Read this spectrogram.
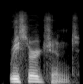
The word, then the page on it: resurgent: American English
